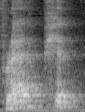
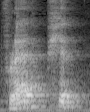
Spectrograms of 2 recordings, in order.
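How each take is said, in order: First: It is said with an American accent. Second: It is said with an American accent.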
